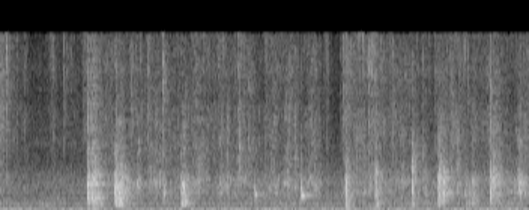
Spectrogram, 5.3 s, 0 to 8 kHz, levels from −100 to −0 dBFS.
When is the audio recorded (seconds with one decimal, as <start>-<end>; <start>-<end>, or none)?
0.0-5.3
